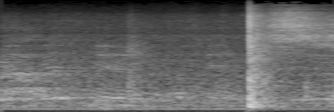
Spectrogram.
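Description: A boxing-gloved punch landing on a focus mitt: one sharp smack about one and a half seconds in.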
